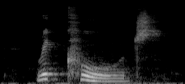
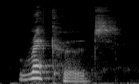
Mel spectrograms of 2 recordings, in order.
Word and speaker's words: record: So we have verbs, those are stressed on the second syllable, and then nouns, and they are stressed on the first syllable.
